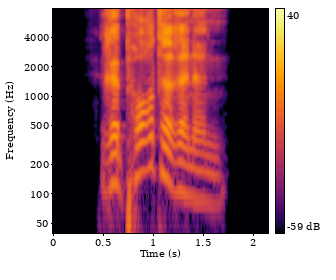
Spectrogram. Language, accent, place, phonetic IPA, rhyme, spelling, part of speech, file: German, Germany, Berlin, [ʁeˈpɔʁtəʁɪnən], -ɔʁtəʁɪnən, Reporterinnen, noun, De-Reporterinnen.ogg
- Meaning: plural of Reporterin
